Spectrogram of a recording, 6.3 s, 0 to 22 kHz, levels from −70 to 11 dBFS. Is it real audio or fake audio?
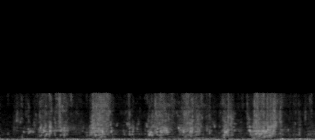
fake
